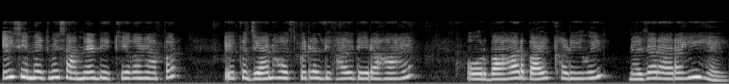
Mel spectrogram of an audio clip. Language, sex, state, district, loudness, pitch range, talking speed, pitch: Hindi, female, Rajasthan, Jaipur, -15 LUFS, 265-300 Hz, 190 wpm, 285 Hz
